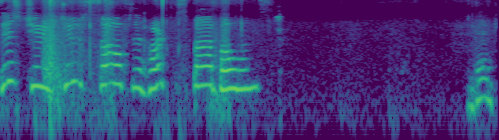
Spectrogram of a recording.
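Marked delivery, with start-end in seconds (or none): 0.0-2.7 high, drawn-out mock wail; complaining little girl. A narrator's reading. Little girl trying the next chair, high-pitched complaining. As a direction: act out a girl's loud, high complaint. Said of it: "and she sat in it".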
